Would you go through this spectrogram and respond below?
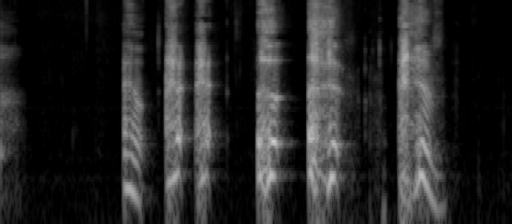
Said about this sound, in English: Okay. I take this duty very seriously. Not seriously enough not to cough onto the mic.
